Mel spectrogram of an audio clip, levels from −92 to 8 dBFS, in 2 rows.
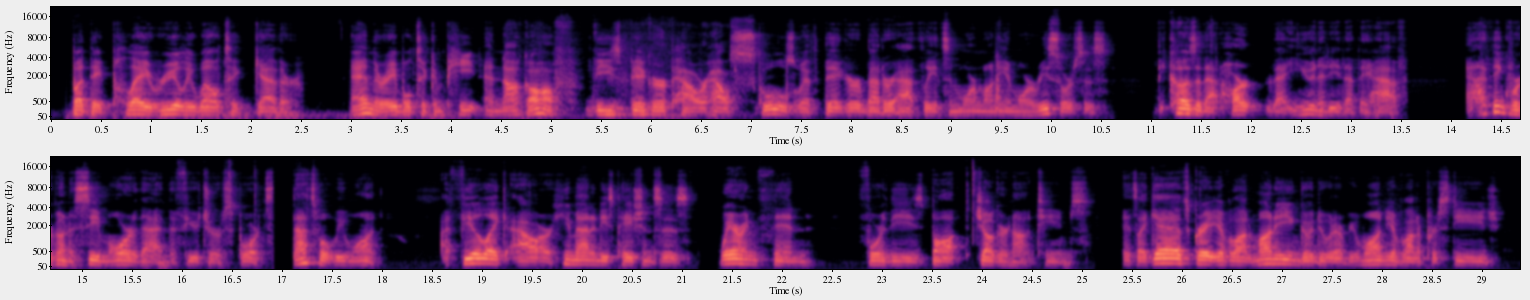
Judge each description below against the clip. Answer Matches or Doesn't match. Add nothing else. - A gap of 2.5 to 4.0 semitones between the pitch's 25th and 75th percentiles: Matches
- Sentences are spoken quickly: Doesn't match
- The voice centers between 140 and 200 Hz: Doesn't match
